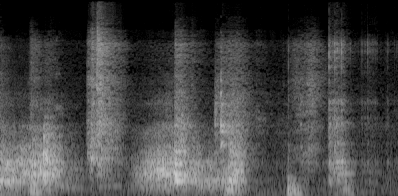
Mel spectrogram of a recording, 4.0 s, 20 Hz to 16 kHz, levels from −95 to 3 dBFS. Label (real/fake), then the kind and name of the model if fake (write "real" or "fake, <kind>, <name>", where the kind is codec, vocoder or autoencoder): real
